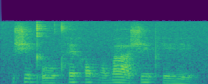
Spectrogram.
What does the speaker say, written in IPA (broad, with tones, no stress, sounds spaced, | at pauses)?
ʃ e˦ kʼ oː˨ tʰ ɛ˦ h ɔ˦ b ɔ˨ β aː˦˨ ʃ e˦ pʰ eː˨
